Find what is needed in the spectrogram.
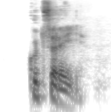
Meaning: sunburn
- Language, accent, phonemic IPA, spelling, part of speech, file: French, France, /ku d(ə) sɔ.lɛj/, coup de soleil, noun, LL-Q150 (fra)-coup de soleil.wav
